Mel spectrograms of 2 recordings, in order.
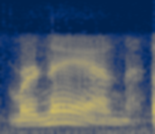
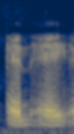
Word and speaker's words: Murnane: And the correct pronunciation of a name that is spelled Marnane or Murnane is Murnan or Murnane.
